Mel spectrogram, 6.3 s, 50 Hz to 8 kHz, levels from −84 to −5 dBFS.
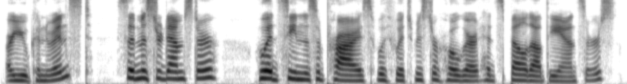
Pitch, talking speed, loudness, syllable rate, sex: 210 Hz, 190 wpm, -20 LUFS, 5.3 syllables/s, female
